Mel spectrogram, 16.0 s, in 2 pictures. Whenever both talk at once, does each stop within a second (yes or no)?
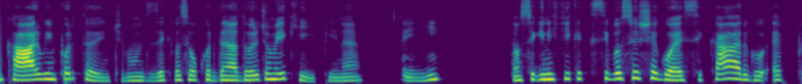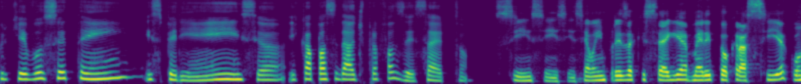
yes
